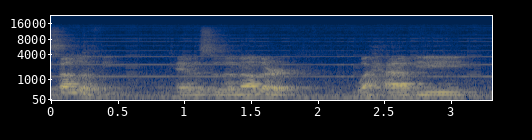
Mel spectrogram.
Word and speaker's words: Salafi: He's like, "Are you a Slophist?" I'm like, A Slophist. And I'm like, what is that? And he just keeps, Slophist, he keeps saying it. He's mispronouncing it. So it's Salafi.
